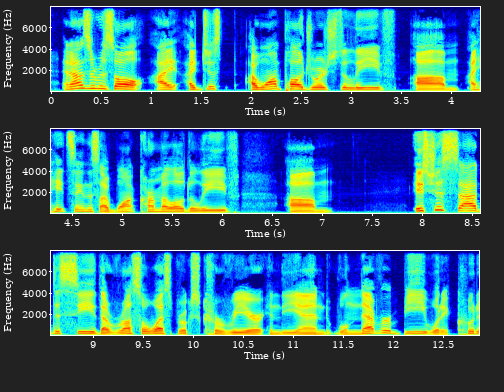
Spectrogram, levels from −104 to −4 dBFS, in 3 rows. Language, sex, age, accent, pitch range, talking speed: English, male, 20-39, American, 135-185 Hz, 195 wpm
